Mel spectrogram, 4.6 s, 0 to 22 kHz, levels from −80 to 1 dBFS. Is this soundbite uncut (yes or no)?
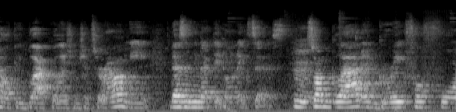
yes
